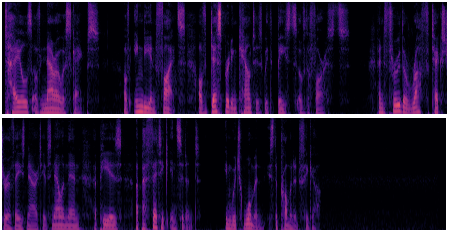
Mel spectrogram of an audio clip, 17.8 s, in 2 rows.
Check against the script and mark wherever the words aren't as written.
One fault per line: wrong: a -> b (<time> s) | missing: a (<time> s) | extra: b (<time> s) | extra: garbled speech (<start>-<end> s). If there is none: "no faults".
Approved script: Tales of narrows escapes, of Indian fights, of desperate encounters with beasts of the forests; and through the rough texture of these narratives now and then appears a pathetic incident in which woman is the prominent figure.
wrong: narrows -> narrow (0.8 s)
